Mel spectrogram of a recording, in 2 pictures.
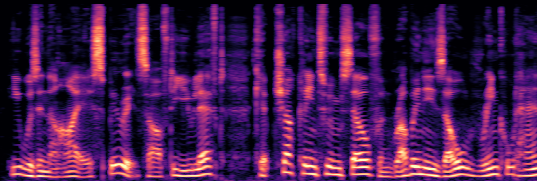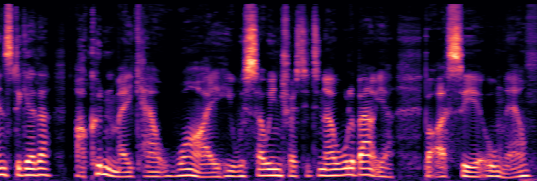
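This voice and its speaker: A man voicing an amused, worldly gentleman painter in an audiobook, with a breezy, emphatic, teasing manner. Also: medium pitch, brisk, hardly any pauses, no room sound, clean studio sound, close to an everyday voice. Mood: laughing, teasing. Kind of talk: audiobook character dialogue.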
